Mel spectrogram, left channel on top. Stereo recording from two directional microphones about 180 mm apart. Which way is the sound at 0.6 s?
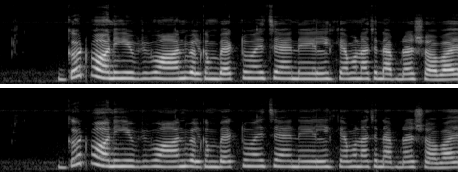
15° left (ahead or behind).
